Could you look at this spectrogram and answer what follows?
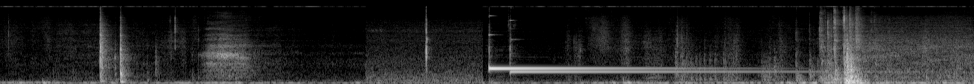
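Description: Wall-mounted electric doorbell chime striking its two notes, ding-dong, a higher tone then a lower one, each ringing out and fading over about three seconds. A couple of light clicks come before it, and a loud thump near the end.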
